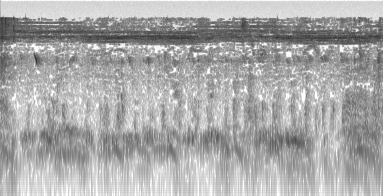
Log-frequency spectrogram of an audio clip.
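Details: Pomeranian pouter pigeon, blue colour, kept in a loft in the Philippines, giving low continuous bubbling coos that swell and fade, with a steady high hiss in the background.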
